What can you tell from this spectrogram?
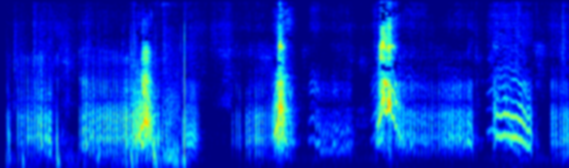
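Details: Puppies attempting to growl: long rough pulsed growls broken by sharp yips and short barks, with a high whining squeal near the end, all in a small indoor space.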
